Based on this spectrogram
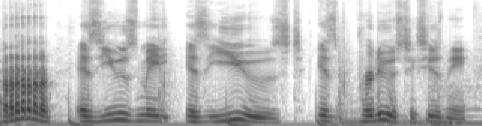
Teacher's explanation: the rrr is produced using the tip of your tongue, but it's not using the back of your tongue. So the tip of your tongue is doing all of the work.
